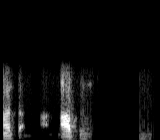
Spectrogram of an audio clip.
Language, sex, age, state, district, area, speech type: Maithili, male, 30-45, Bihar, Purnia, urban, conversation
